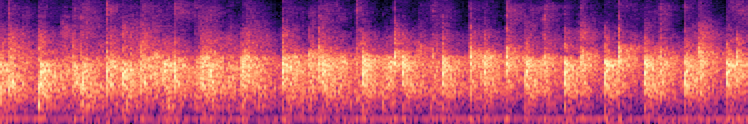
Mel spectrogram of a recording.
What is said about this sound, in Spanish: Aplausos desganados de todos, menos de los padres del ganador, que se queman las manos de tanto aplaudir a su hijito sabio.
